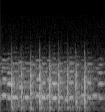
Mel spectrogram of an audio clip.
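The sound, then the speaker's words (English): A rapid, even run of about nine sharp knocks on a door, each a crisp thud, with a steady held musical tone sounding underneath throughout; the leader of a circus band knocks while young John Philip is practicing the violin. “John Philip himself played the violin, and one day as he is practicing, opportunity knocks at the door.”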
